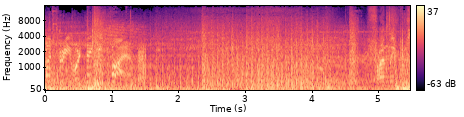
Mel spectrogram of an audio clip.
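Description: Call of Duty Modern Warfare battle gunfire, dense rapid machine-gun bursts and booming shots crowding the whole stretch, with radio-style voices talking through the loud, continuous fighting.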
